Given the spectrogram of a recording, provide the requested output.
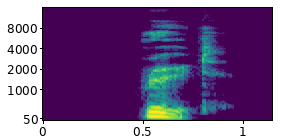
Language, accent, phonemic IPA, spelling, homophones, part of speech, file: English, Australia, /ɹʉːt/, root, rute, noun / verb, En-au-root.ogg
- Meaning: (noun) The part of a plant, generally underground, that anchors and supports the plant body, absorbs and stores water and nutrients, and in some plants is able to perform vegetative reproduction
